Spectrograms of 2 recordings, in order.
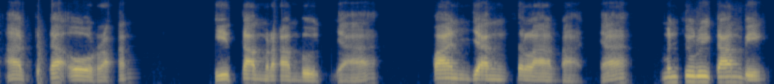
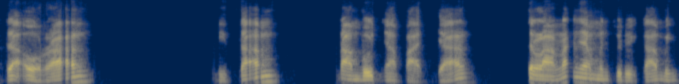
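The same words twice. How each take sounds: First: The first pause comes after 'rambutnya'. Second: The first pause comes after 'hitam'. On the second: The trousers are the ones stealing the goat.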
